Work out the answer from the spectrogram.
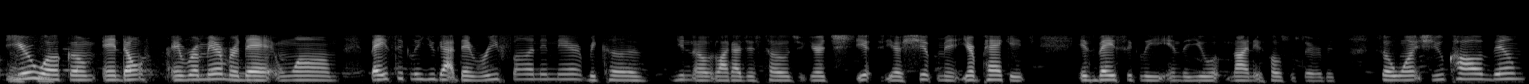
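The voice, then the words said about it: Alabama accent. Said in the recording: “are you from North Carolina? ... Alabama. ... To figure out your accent.”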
